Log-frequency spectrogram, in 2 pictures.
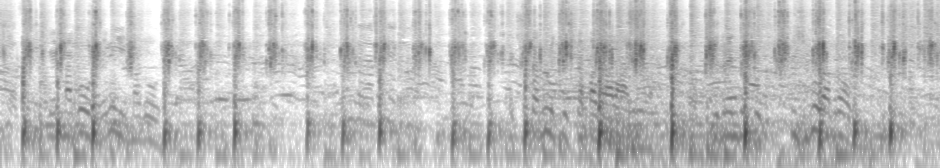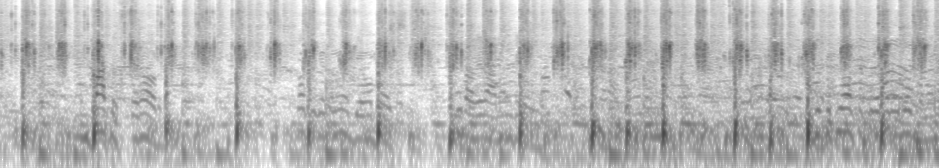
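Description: Castanets click in a fast, steady rhythm close by.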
